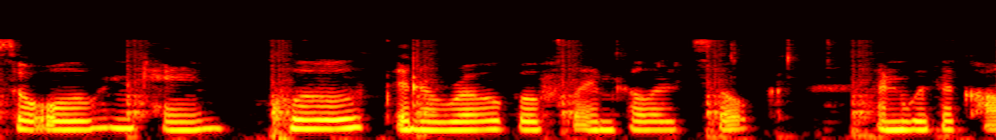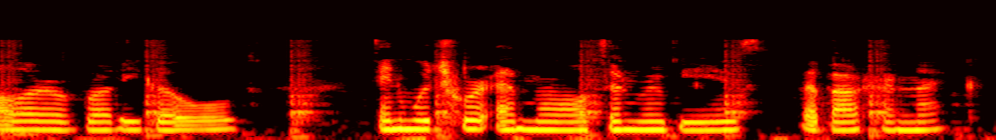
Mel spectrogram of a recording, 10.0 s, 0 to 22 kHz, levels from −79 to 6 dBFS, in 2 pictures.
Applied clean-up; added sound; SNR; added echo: classical method Wiener filter.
